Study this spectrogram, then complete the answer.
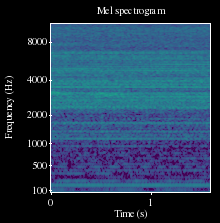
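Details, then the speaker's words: Dishwasher motor (AC 120 V, max 3350 rpm) throttled by Variac to 46 V at 0.39 A, running around 3000+ rpm; quiet, steady low hum with no whine or rattle, running normally. "here it it's running 46 volts there in the background and it is screaming at point three nine amps"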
